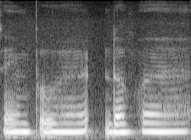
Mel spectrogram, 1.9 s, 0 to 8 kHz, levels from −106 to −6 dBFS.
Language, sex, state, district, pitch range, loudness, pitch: Hindi, male, Jharkhand, Ranchi, 180-185 Hz, -13 LUFS, 185 Hz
